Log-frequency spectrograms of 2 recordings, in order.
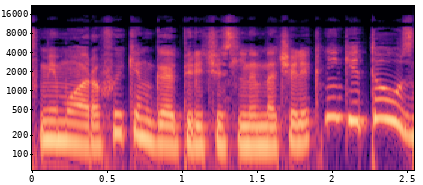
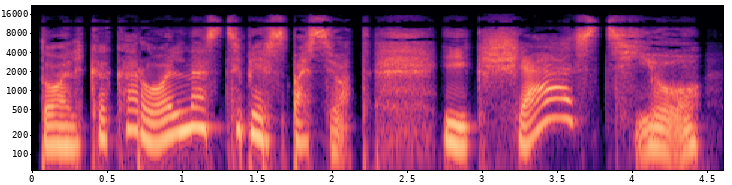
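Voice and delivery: very slow, drawn-out witchy purr; purring witch; much slower than usual. A narrator's reading. Witch offering the Vikings hope, purring. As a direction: purr it out, savouring each word. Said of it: "промурлыкала ведьма".

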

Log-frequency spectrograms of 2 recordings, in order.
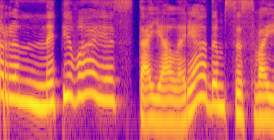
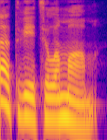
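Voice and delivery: ordinary delivery, nothing marked

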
